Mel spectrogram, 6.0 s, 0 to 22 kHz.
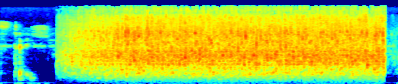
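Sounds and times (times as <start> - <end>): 
water splashing and churning: 0.9 - 5.8.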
